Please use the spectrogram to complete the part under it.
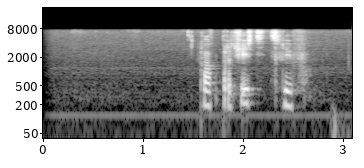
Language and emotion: Russian, neutral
